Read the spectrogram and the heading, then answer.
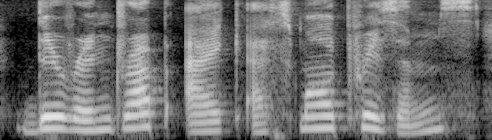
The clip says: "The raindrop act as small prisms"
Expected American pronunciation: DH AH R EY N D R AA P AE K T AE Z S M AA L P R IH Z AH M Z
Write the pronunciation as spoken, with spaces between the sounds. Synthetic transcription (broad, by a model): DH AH R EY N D R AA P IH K AE S M AA L P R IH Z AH M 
